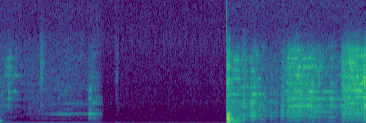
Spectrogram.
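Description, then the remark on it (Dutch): A church bell next door rings at quarter past four after a near-silent stretch: one loud, sharp strike followed by a dense, sustained clang of overlapping bell tones, with a few faint ticks beforehand. “Ja, het is kwart over vier en dan eh, gaat, de, gaat, de, gaat de kerkklok hiernaast gaat aan.”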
